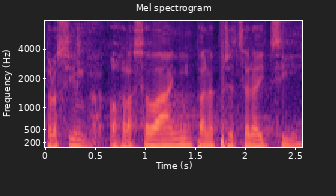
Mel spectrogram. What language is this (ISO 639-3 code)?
ces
